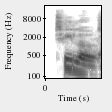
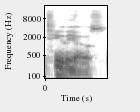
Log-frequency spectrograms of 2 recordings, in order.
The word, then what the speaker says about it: Telos: Telos Am I pronouncing it wrong? I might have been pronouncing it wrong. Yeah, Telos subterranean city beneath Mount Shasta. Telos. Okay, there we go. Mount Telios. Yeah, Telos. Yeah. Telos. I said Telios.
